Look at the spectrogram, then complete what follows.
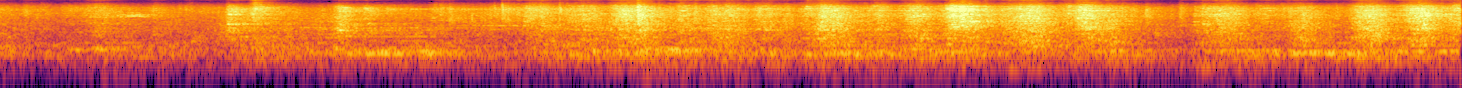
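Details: Domestic fancy pigeons give low, throaty coos in short bursts, repeated every second or so, amid scraping and rustling noises and a constant background hiss.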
